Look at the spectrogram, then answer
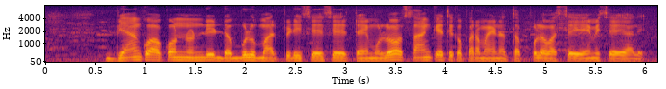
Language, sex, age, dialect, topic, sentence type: Telugu, male, 41-45, Southern, banking, question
